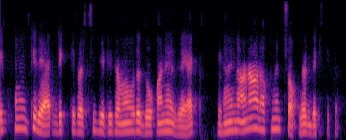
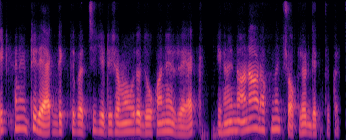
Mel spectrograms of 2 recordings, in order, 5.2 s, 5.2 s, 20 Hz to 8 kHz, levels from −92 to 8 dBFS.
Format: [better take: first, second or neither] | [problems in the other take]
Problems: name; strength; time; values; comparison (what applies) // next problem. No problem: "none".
second | noise reduction (neural mask model DeepFilterNet 3)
